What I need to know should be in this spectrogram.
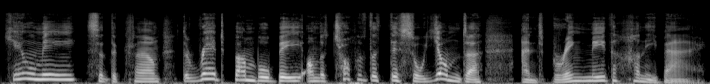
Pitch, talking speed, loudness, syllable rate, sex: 160 Hz, 185 wpm, -20 LUFS, 4.1 syllables/s, male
